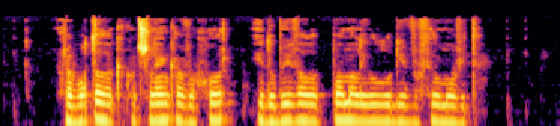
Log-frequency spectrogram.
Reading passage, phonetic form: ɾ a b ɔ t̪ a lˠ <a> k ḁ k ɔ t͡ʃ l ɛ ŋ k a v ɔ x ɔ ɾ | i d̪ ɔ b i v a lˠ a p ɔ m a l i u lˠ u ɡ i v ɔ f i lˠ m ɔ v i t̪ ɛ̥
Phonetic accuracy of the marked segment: correct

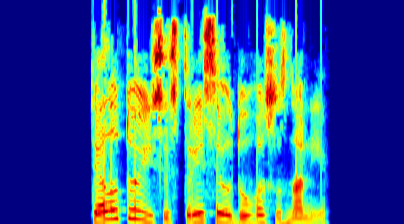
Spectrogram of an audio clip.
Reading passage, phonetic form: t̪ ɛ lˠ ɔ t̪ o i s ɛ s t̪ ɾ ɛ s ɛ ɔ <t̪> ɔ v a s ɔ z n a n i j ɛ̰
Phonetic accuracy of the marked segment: incorrect: d̪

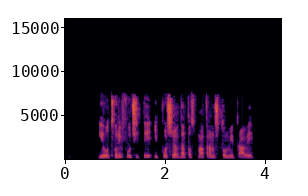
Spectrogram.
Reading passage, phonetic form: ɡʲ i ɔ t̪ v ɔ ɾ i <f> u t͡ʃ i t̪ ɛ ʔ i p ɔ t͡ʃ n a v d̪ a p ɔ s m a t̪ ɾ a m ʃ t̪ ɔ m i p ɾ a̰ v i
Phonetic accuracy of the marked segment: correct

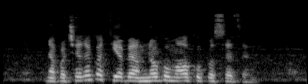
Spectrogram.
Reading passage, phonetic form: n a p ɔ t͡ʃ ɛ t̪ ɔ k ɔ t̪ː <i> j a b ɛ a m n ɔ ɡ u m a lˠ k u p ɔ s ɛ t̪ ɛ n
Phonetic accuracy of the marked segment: correct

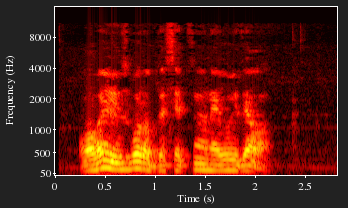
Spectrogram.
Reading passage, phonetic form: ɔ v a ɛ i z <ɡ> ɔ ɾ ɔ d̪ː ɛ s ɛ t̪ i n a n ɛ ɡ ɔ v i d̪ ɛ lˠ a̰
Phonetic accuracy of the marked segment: incorrect: b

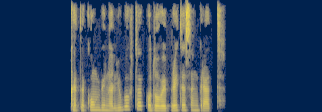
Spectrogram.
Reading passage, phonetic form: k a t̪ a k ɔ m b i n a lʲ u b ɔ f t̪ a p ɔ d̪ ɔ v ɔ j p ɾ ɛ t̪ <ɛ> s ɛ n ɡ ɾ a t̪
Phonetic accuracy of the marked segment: correct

